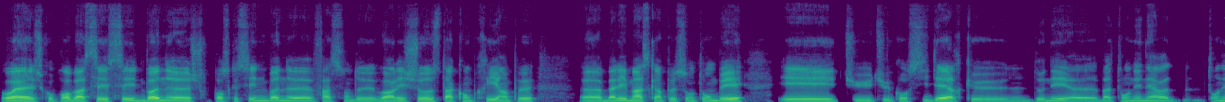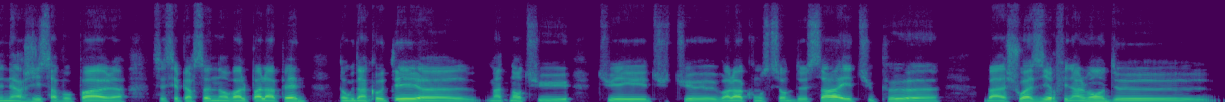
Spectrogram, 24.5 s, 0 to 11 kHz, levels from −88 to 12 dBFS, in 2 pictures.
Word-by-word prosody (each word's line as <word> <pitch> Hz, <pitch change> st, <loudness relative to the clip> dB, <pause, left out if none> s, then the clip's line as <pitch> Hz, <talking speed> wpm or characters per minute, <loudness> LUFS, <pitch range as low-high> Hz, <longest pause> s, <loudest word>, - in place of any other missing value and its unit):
Ouais 115 Hz, +4 st, +7 dB
je 110 Hz, -, -11 dB
comprends, 105 Hz, +3 st, +1 dB
bah 105 Hz, 0 st, +6 dB
c'est 105 Hz, 0 st, 0 dB
c'est 100 Hz, 0 st, -1 dB
une 95 Hz, 0 st, -3 dB
bonne, 120 Hz, +1 st, +7 dB
heu, 105 Hz, -2 st, +3 dB
je -, -, -15 dB
pense 120 Hz, -1 st, -2 dB
que 115 Hz, -, -8 dB
c'est 105 Hz, 0 st, -4 dB
une 100 Hz, 0 st, -2 dB
bonne, 105 Hz, 0 st, +1 dB
heu, 95 Hz, -1 st, +2 dB
façon 105 Hz, +2 st, -5 dB
de 95 Hz, -2 st, -3 dB
voir 95 Hz, +1 st, +2 dB
les 95 Hz, 0 st, -1 dB
choses, 130 Hz, +5 st, -1 dB
tu -, -, +1 dB
as 95 Hz, -, +2 dB
compris 105 Hz, +4 st, -3 dB
un 105 Hz, -2 st, -1 dB
peu, 115 Hz, +3 st, -2 dB, 0.5 s
heu, 90 Hz, 0 st, +1 dB
bah, 95 Hz, +3 st, +2 dB
les 100 Hz, +1 st, +3 dB
masques 115 Hz, +2 st, +1 dB
un 105 Hz, -, -1 dB
peu 115 Hz, +2 st, -5 dB
sont 105 Hz, -1 st, -7 dB
tombés 115 Hz, +8 st, +2 dB, 0.3 s
et 95 Hz, 0 st, +1 dB
tu 95 Hz, -1 st, -7 dB
tu 105 Hz, -, -7 dB
le -, -, -6 dB
considères 100 Hz, +4 st, +2 dB
que 85 Hz, -2 st, -5 dB, 0.2 s
l -, -, -12 dB
donner, 95 Hz, +2 st, -2 dB
heu, 85 Hz, -1 st, -1 dB
bah, 90 Hz, +2 st, -3 dB
ton 95 Hz, -2 st, -6 dB
énerd 95 Hz, 0 st, -1 dB
d -, -, -18 dB, 0.2 s
ton 110 Hz, -2 st, -6 dB
énergie, 95 Hz, +4 st, -3 dB
ça 120 Hz, -, -3 dB
vaut 95 Hz, 0 st, -6 dB
pas 110 Hz, +1 st, +5 dB
la 95 Hz, -1 st, -1 dB, 0.2 s
ces -, -, -11 dB
ces -, -, -5 dB
personnes 105 Hz, -, -1 dB
n'en 100 Hz, -2 st, -1 dB
valent 100 Hz, -1 st, +3 dB
pas 105 Hz, -, +3 dB
la 100 Hz, -1 st, +4 dB
peine, 130 Hz, +7 st, +3 dB, 0.3 s
donc 100 Hz, 0 st, -1 dB
d'un 110 Hz, +1 st, +1 dB
côté, 125 Hz, +6 st, +4 dB
heu, 90 Hz, -3 st, +1 dB
maintenant 95 Hz, +5 st, -3 dB
tu 90 Hz, -6 st, -6 dB, 0.3 s
tu 95 Hz, -2 st, -5 dB
es, 90 Hz, -1 st, 0 dB
tu -, -, -20 dB
tu 95 Hz, -2 st, -3 dB
voilà 95 Hz, +3 st, +3 dB
consciente 100 Hz, 0 st, -7 dB
de 95 Hz, 0 st, -5 dB
ça 135 Hz, +10 st, +5 dB
et 100 Hz, -, 0 dB
tu 100 Hz, -, -13 dB
peux, 130 Hz, +8 st, -1 dB
heu, 95 Hz, -1 st, -1 dB, 0.5 s
bah, 95 Hz, 0 st, +2 dB
choisir 125 Hz, -, +2 dB
finalement 120 Hz, +6 st, 0 dB
de 100 Hz, -, -3 dB
100 Hz, 205 wpm, -22 LUFS, 95-110 Hz, 0.5 s, Ouais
